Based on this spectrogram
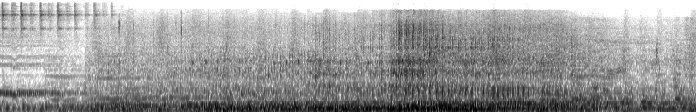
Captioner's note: vehicles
